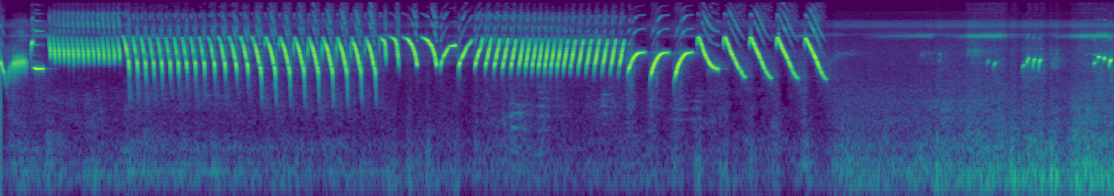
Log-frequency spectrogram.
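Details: Singing canary used as training sound: a rapid, even string of down-slurred whistled notes, about four per second, turning into looping sweeps and a few wider swoops, then ending abruptly into near silence with faint background noise.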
